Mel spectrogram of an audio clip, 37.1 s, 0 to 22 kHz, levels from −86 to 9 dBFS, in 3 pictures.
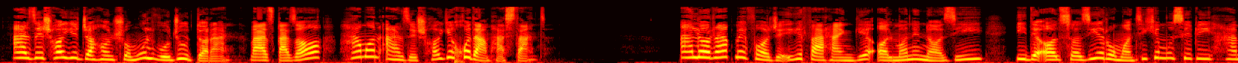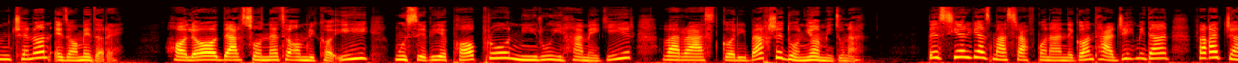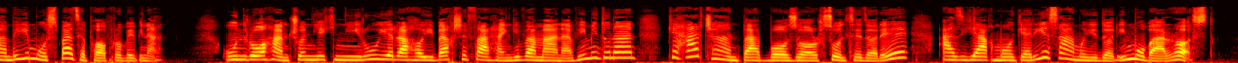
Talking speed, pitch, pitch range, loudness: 125 wpm, 230 Hz, 205-310 Hz, -20 LUFS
